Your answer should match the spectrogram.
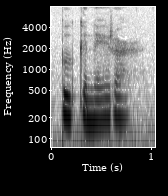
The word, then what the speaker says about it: buccinator: So the T phoneme would normally be pronounced T, but because this has this little V symbol underneath it, it turns it into a D, kind of not quite a D, but like a tap sound.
